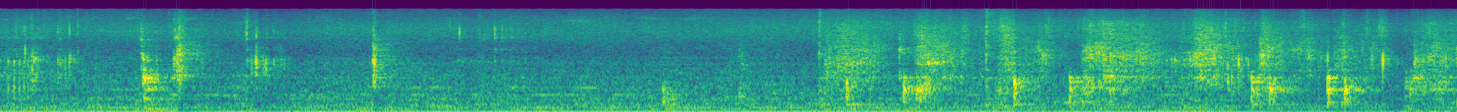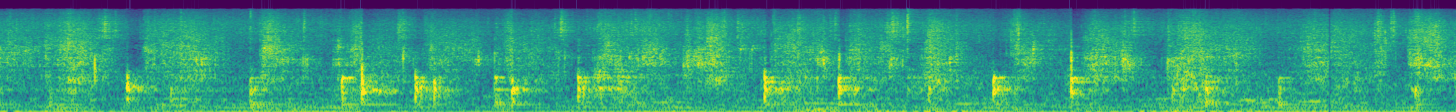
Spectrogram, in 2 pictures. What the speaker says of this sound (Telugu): లో ఫ్లేమ్లో పెట్టుకుని ఫ్రై చేసుకోవాలండి, లేకపోతే మాడిపోతాయి హైలో పెడితే. ఇలా తిప్పుతూ ఉండాలండి.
